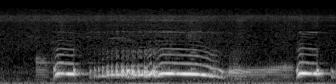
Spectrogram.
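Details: A single cycle from a tame white, red-eyed albino Barbary dove used for luring: a quick rising note, a long deep throaty coo sliding downward, then another sharp rising note.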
